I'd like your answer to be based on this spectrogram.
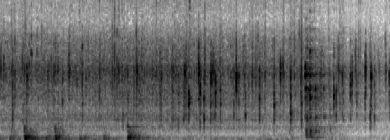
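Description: Garlic sizzles in three tablespoons of ghee as it turns golden, a steady bright crackle with scattered spoon scrapes and stirring knocks close by, no talking.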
